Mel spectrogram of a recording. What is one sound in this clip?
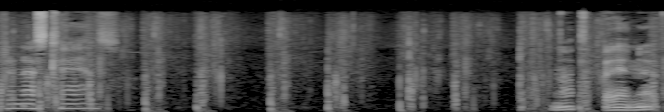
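Footsteps swish through grass at a steady walking pace.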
